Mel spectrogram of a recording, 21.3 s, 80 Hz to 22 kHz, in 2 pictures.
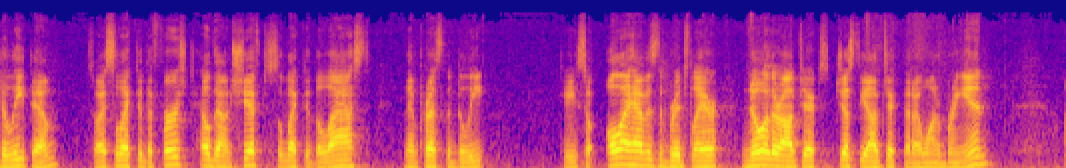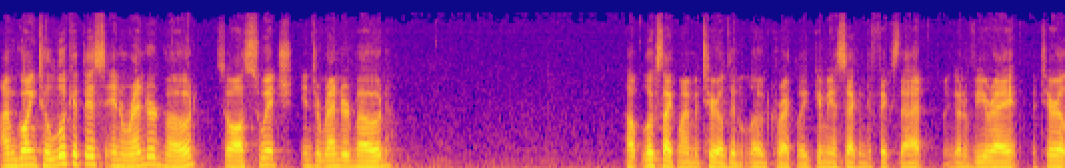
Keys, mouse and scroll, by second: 4.9 click, 11.1 click, 12.6 click, 13.8 click, 15.5 right click, 15.8 middle click, 15.9 middle click, 16.0 middle click, 17.1 right click, 20.0 click, 20.9 click.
